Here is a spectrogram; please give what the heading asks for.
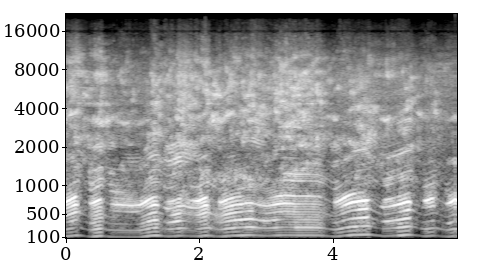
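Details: Makita petrol hedge trimmer, about 15 years old, after replacing perished fuel lines that let air in (it bogged and cut out when tilted): small two-stroke revs crisply with quick throttle blips, no bogging; repaired.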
